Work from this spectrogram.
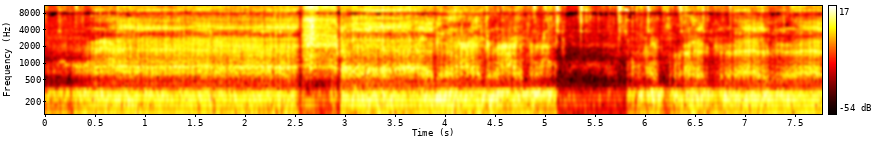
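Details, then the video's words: A pet whippet, a female dog, growls in long rumbling stretches, low and gritty with a rough pulsing texture, broken by a brief pause near the middle before the growling resumes just as strongly. "Were whippet"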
